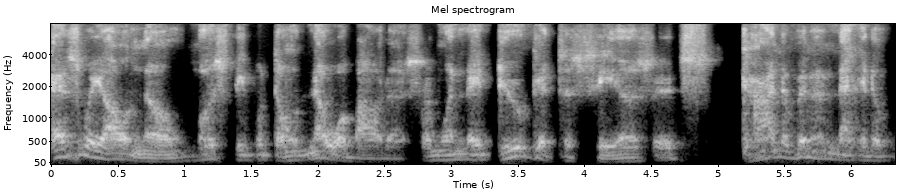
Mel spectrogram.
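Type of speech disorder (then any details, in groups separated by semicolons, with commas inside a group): Electrolarynx speech; laryngectomy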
